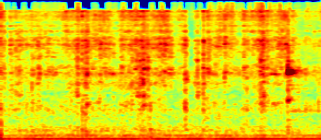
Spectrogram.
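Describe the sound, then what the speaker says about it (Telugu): Cardamom powder being stirred into hot sugar syrup for Chandrakanthulu sweets, a spoon scraping and clinking steadily against a metal pot, close and moderately loud with a faint steady hum beneath. "ఈ పాకంలోనే మనం యాలకుల పౌడర్ వేసేసుకోవాలి. ఇలా ఉండలు రాకుండా నీట్గా పౌడర్ కలుపుకోవాలి."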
